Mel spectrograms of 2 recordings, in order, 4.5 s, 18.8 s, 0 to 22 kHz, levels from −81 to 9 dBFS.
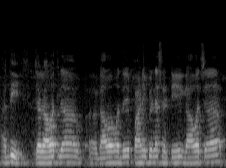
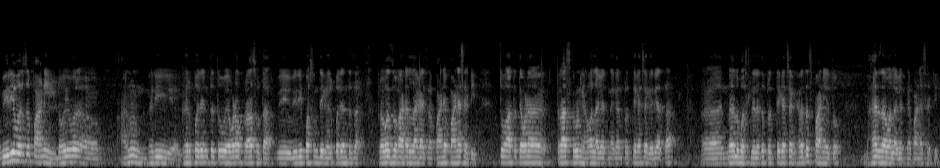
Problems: constant background noise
